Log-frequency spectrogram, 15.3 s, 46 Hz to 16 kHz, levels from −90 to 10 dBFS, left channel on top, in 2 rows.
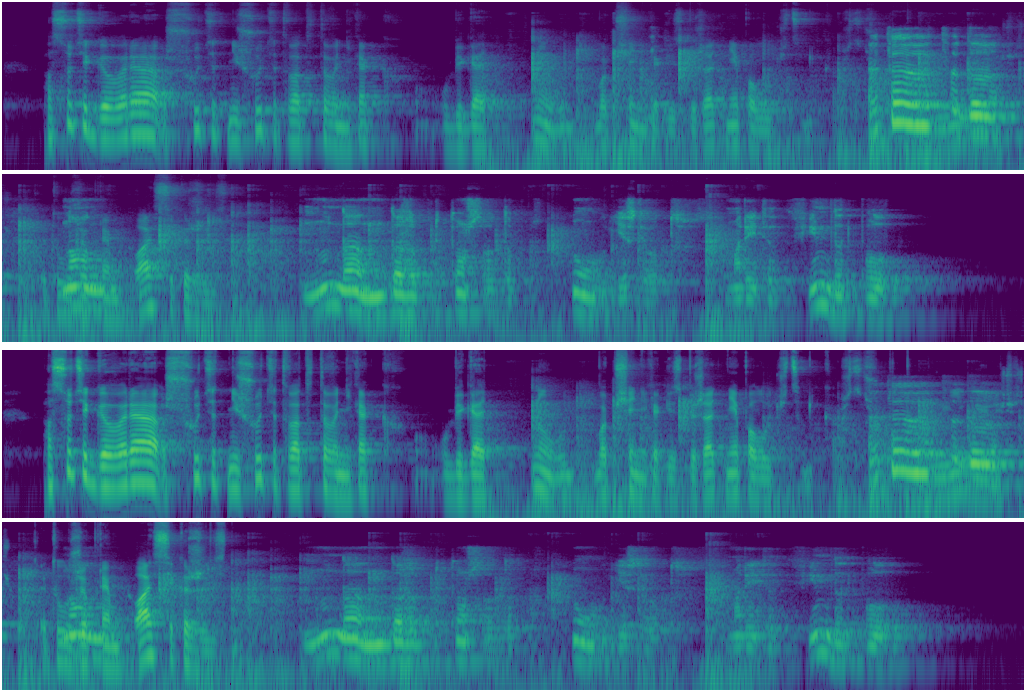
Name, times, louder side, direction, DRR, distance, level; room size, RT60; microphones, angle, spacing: voice 1, 0.3-3.0 3.3-3.7 4.0-6.6 6.9-7.5 8.0-9.5, right 7 dB, 50° right, 17 dB, 0.3 m, -26 dB
sound 1, 3.5-13.4, left 1 dB, 15° left, 3.4 m, -39 dB
voice 2, 6.5-7.5 8.1-8.5 9.9-11.5 11.9-14.4, left 2 dB, 55° left, 7 dB, 1.2 m, -25 dB
15.5 x 9.6 x 3.3 m, 0.96 s
head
